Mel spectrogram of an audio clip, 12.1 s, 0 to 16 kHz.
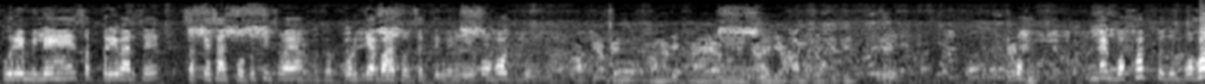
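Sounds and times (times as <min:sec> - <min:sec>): people chattering quietly: 0:00.0 - 0:12.0.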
